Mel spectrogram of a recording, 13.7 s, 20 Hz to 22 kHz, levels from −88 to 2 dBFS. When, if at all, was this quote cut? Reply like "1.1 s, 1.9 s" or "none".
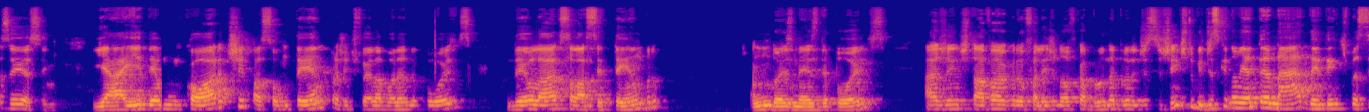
1.6 s

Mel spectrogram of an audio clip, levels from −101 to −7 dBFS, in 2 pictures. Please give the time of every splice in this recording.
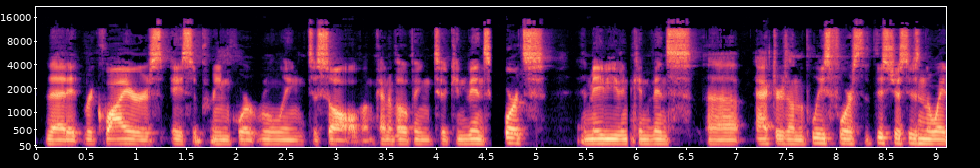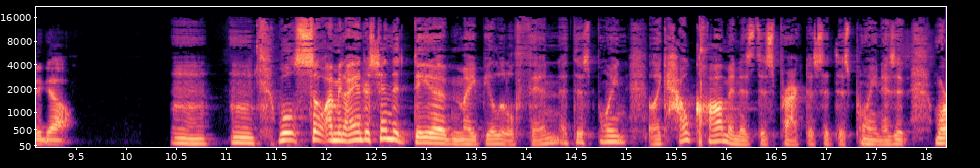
15.2 s

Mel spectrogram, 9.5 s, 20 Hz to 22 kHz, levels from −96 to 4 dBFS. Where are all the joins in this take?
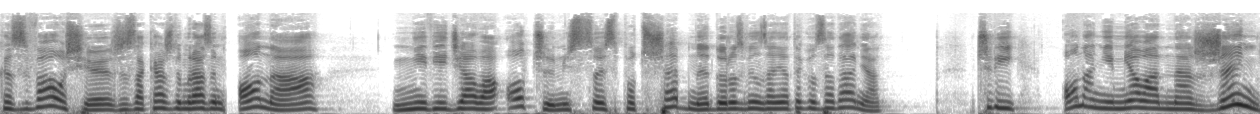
1.7 s

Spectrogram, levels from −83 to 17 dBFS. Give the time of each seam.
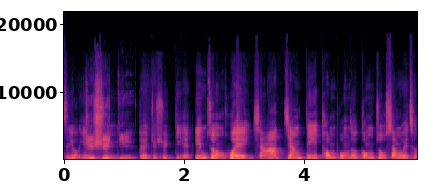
2.1 s

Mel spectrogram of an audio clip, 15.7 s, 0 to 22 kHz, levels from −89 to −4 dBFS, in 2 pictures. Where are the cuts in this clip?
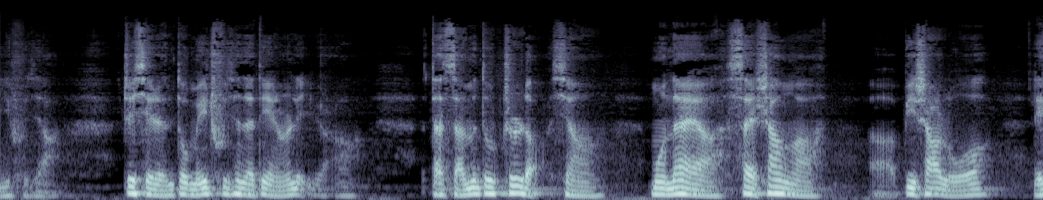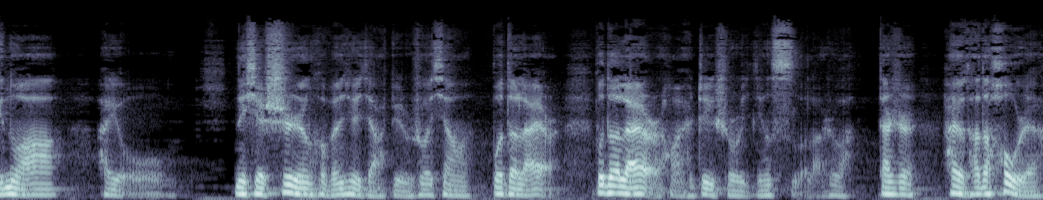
none

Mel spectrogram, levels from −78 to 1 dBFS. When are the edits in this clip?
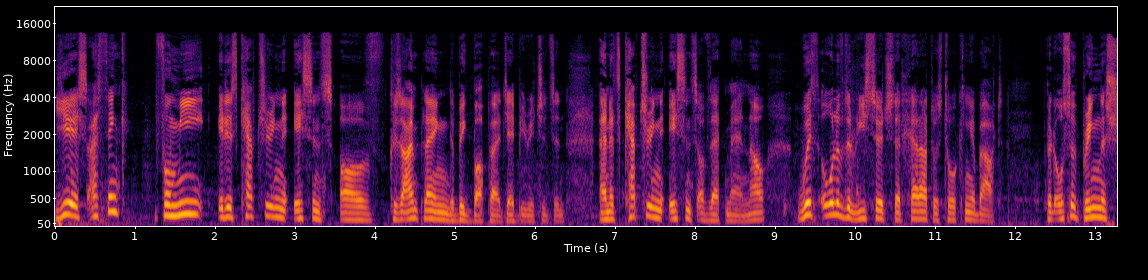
12.3 s

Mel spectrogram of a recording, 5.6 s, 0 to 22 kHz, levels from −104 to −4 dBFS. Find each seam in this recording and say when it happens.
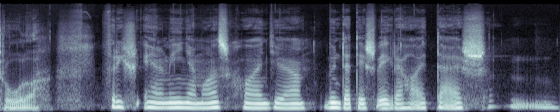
0.9 s, 3.1 s

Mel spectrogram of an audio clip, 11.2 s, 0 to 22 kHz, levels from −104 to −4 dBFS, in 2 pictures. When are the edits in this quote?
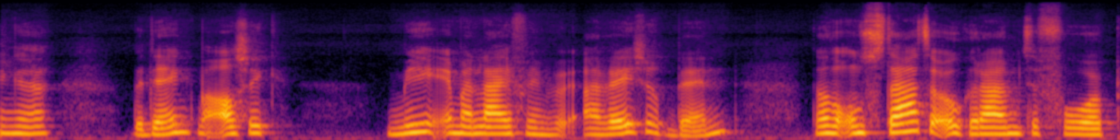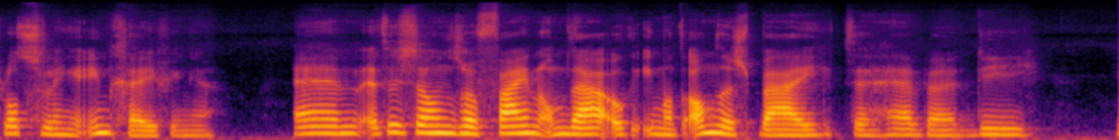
6.9 s

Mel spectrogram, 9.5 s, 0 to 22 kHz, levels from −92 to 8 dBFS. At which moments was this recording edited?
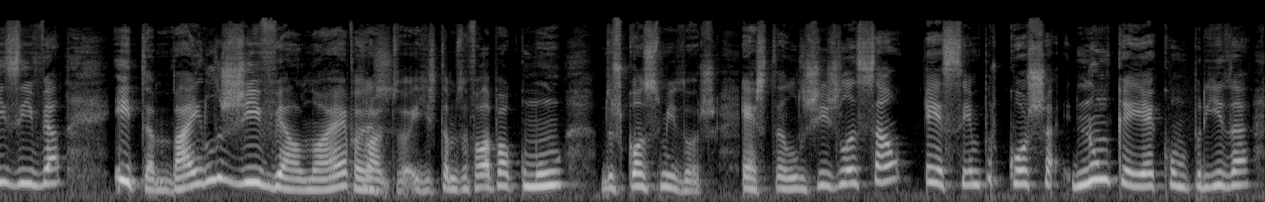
5.5 s

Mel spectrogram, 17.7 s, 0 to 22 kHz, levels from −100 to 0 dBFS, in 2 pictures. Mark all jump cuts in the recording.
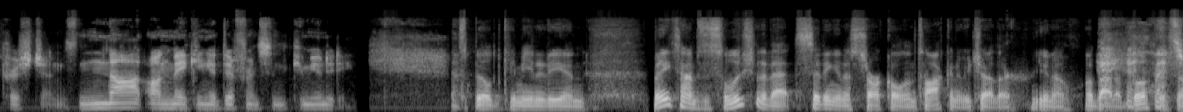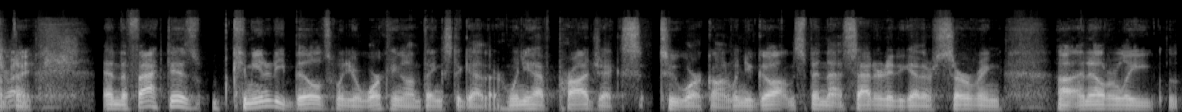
3.4 s, 14.3 s

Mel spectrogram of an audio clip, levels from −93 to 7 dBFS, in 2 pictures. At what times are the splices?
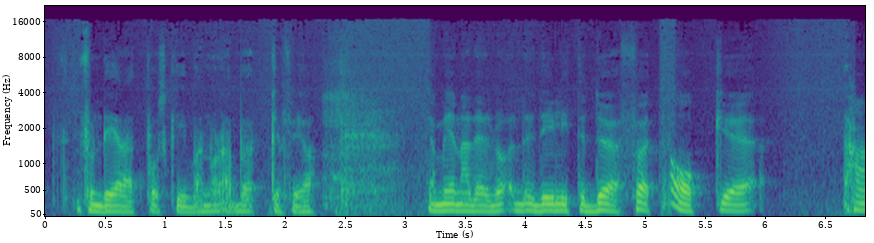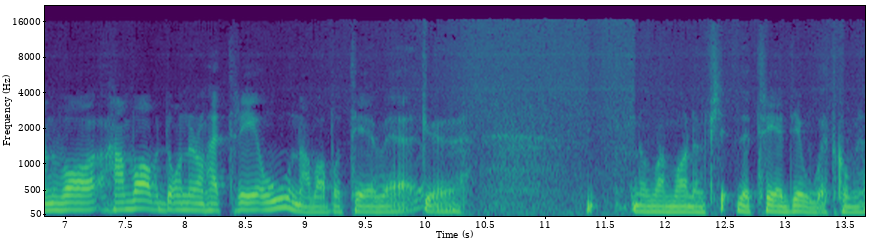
5.1 s, 10.0 s

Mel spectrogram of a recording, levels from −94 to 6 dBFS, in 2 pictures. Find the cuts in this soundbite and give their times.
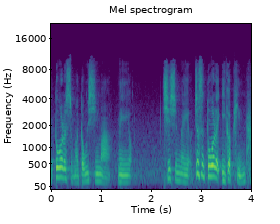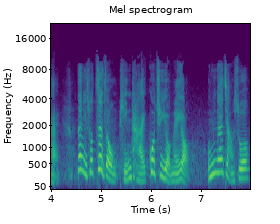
1.2 s, 4.4 s

